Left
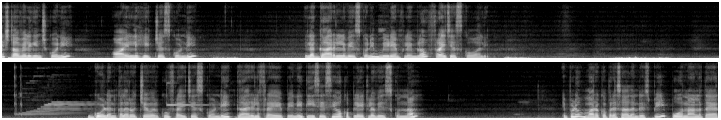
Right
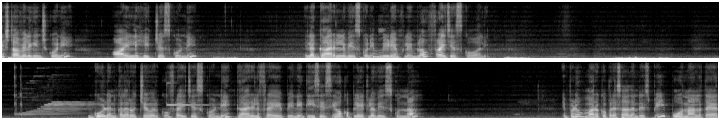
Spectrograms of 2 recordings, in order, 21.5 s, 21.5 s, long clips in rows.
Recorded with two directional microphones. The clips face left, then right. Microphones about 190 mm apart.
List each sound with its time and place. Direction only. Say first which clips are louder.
0.0 s speech: left 7 dB; 35° left (ahead or behind)
4.5 s speech: left 6 dB; 35° left (ahead or behind)
10.9 s music: even; centre (ahead or behind)
12.1 s speech: left 7 dB; 35° left (ahead or behind)
19.1 s speech: left 8 dB; 35° left (ahead or behind)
